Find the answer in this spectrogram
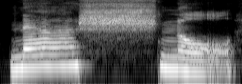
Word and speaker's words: national: So it's shh, shh, national, national. You can't do it in 2 syllables without getting that consonant blend together. National. If that's difficult for you, no worries, because it's totally fine to say national, no.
